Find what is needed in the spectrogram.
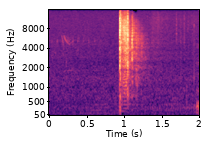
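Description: A .177 Remington Vantage air rifle firing a single shot, a sharp crack about a second in with a short tail.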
